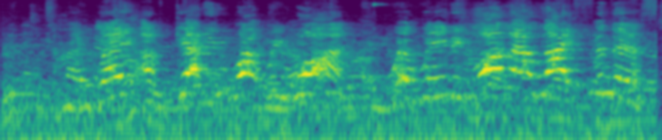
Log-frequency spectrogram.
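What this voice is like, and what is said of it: Screaming. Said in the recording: “Why are you screaming?”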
